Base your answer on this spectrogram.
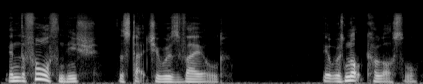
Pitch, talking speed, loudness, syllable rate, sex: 140 Hz, 170 wpm, -19 LUFS, 5.6 syllables/s, male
